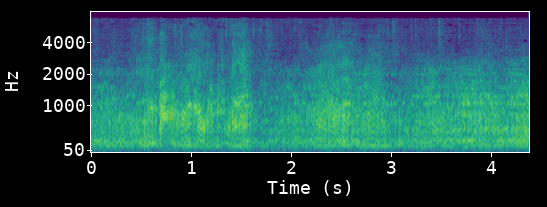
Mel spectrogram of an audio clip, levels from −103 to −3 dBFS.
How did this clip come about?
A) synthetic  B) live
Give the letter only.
A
